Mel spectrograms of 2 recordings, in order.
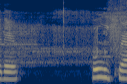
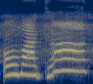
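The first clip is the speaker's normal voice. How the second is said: slow, drawn-out hyped gasp of joy; hyped fan; 3 semitones higher, 4 dB louder, much slower than usual. Retold or imitated. Remembering the trailer, a slow drawn-out thrilled cry. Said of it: "I almost screamed my head off".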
